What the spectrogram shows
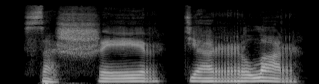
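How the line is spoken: Near hiss. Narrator (Russian): почти прошипел Феликс

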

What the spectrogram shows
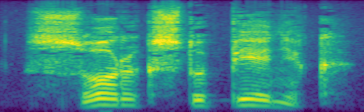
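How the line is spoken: Groan. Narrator (Russian): простонал

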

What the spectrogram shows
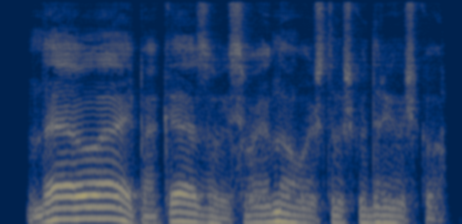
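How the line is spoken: Grumbling. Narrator (Russian): проворчал он

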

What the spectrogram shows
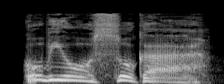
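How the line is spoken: Roar. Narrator (Russian): взревел он

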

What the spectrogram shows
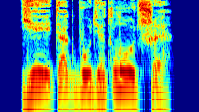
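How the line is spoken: Wheezing, breathless repetition. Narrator (Russian): Уже, наверное, в десятый раз повторил Баск, с хрипом вгоняя в себя воздух

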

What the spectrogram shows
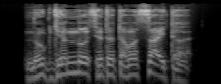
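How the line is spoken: Displeased muttered grunt. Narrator (Russian): Недовольно хмыкнул под нос хромой тигр

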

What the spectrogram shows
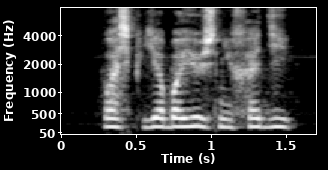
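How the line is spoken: Frightened whisper. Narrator (Russian): прошептала Нюша

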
